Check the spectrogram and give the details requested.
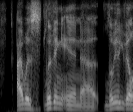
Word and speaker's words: Louisville: was living in uh Louisville Kentucky um and you guys might call it Lewisville the way it's spelled um Lewisville Kentucky and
